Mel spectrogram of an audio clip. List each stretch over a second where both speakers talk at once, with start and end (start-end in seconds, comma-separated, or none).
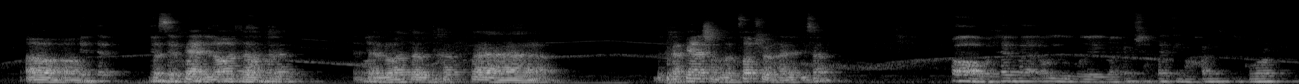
1.5-2.8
